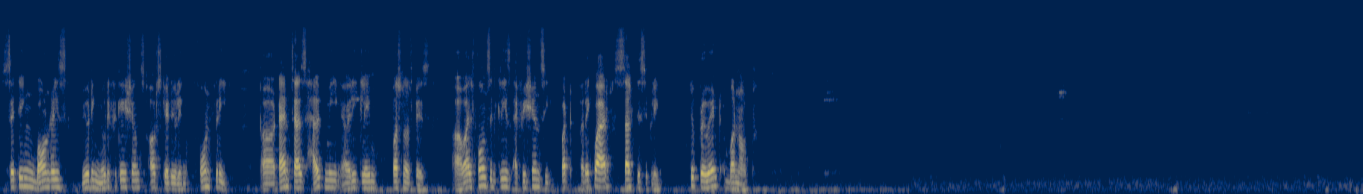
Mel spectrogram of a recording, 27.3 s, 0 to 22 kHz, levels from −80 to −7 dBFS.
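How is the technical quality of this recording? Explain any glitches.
Packet loss degrades the speech at seven points. Most losses were recovered without gaps, and one was concealed.

Lost packet rebuilt from error correction occurs at 1.01–1.11 s, 4.07–4.13 s (after "muting notifications or scheduling"), 9.27–9.53 s, 10.27–10.33 s, 11.79–12.01 s and 14.85–14.87 s (after "discipline to prevent"). In each case a low-bitrate redundant copy carried in the following packet filled the gap. About 20 to 140 ms of audio at each point sounds rougher and noisier, but there is no dropout.

Short concealed packet loss occurs at 12.67–12.71 s, just before "discipline to prevent". About 20 ms never arrived, and no backup copy existed. The decoder extrapolated from the preceding sound and crossfaded back into the real audio, leaving a brief smear or wobble where a short sound may vanish.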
